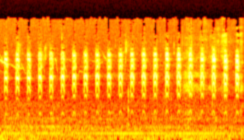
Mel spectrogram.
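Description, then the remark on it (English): A Cooper's hawk call played from a bird-identification app on an iPad, a rapid, steady series of sharp cackling notes, about seventeen in quick even rhythm, played back clearly over a faint low hum, with no one talking. “Something that can be a bit problematic, especially when she demonstrates by playing the call of a Cooper's hawk.”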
